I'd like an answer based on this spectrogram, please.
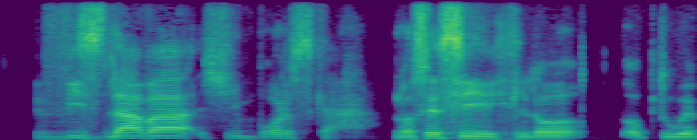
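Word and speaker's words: Wisława Szymborska: Nos adentramos a la poeta polaca e Wislava Shimborska, eh cuyo nombre pues lo indagué en internet cómo se pronunciaría en polaco y es algo así como Vislava Shimborska.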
